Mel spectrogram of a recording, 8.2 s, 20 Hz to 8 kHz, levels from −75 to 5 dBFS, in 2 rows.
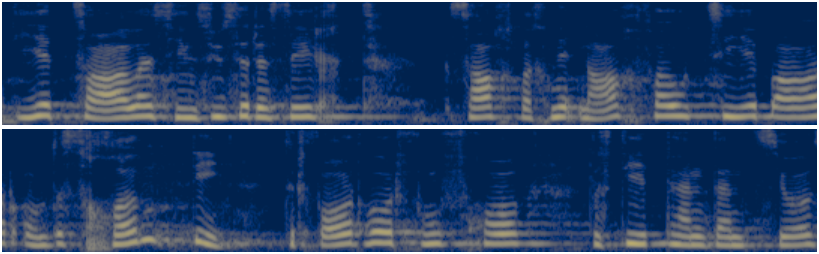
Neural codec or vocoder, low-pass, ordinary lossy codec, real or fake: codec, 16 kHz, 4 kbps, FreqCodec, larger model; none; none; fake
